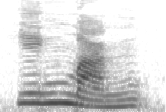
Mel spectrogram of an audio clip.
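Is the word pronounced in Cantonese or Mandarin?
Cantonese. The word is pronounced the Cantonese way. "广东话同普通话日常用语对比"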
